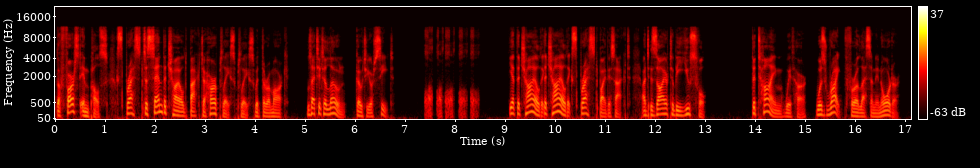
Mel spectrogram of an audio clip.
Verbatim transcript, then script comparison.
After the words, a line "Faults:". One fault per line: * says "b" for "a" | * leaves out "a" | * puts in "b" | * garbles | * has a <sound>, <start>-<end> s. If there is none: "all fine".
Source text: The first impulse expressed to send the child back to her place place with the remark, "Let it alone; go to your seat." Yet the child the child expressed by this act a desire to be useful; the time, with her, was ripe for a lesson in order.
The first impulse expressed to send the child back to her place place with the remark, "Let it alone; go to your seat." Yet the child the child expressed by this act a desire to be useful; the time, with her, was ripe for a lesson in order.
Faults:
* has a laugh, 7.4-8.5 s
* has a dropout, 11.9-11.9 s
